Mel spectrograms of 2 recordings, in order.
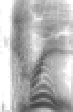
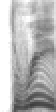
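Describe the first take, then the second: First: The word begins with a hard 't' sound. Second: The word begins with a soft 'th' sound. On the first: "three becomes tree" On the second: "that T H sound can be brutal for non-English speakers"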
